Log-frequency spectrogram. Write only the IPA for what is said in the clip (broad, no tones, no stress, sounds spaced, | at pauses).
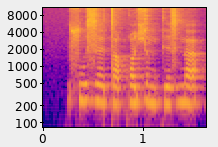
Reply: sʷ e z ɛ t a qʷ ə ç ʌ n k e z n a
